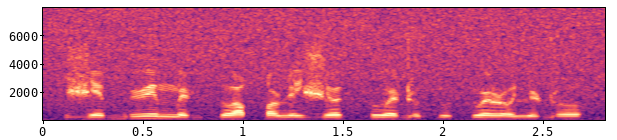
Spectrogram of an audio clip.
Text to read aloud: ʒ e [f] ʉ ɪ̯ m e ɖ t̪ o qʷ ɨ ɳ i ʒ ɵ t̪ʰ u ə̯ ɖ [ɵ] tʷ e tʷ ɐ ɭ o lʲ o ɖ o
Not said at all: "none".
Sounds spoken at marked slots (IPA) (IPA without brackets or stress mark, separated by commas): b, ɵ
